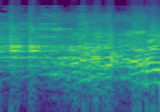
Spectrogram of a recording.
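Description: A man speaking into a handheld microphone, his voice loud and amplified over the stage sound system.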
